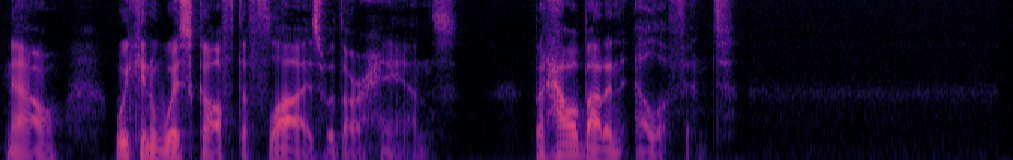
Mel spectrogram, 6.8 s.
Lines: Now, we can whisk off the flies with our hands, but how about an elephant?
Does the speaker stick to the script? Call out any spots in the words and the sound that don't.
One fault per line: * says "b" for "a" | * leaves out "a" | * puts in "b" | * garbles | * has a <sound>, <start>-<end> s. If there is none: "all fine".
all fine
